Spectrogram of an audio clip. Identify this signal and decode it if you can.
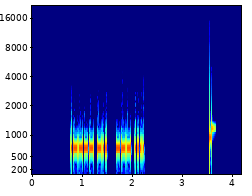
Morse code, heard as a keyed tone, about 41 wpm, 700 Hz. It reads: 1D OH
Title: Field Day Exchanges - 45wpm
